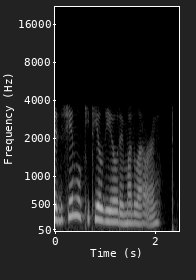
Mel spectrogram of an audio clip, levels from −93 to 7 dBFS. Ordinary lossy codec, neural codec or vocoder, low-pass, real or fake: none; codec, 16 kHz, 0.5 kbps, FunCodec, trained on LibriTTS, 25 frames a second; 3.6 kHz; fake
